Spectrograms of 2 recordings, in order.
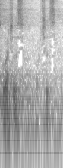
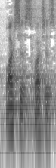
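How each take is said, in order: First: Breathy whisper, conspiratorial. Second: Said in the usual way. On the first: Shown as a demonstration. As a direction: drop to a secret whisper.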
